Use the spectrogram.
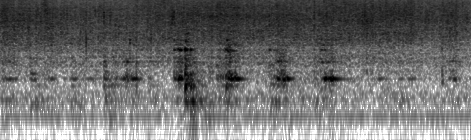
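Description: Chopped cooked bacon and lemon juice sizzling loudly and steadily in a hot pan, with a dense, continuous hiss and occasional soft stirring scrapes and clinks over it.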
